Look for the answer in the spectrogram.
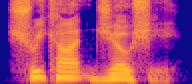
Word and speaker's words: Shrikant Joshi: The host, Shrikant Joshi, and I'm going to spell it for you.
